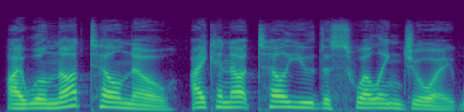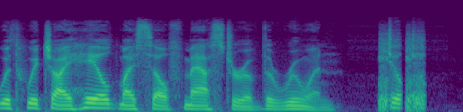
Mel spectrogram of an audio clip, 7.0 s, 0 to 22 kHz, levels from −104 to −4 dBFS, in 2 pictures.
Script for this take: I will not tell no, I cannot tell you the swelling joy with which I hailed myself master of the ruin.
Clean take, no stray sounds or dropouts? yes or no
no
